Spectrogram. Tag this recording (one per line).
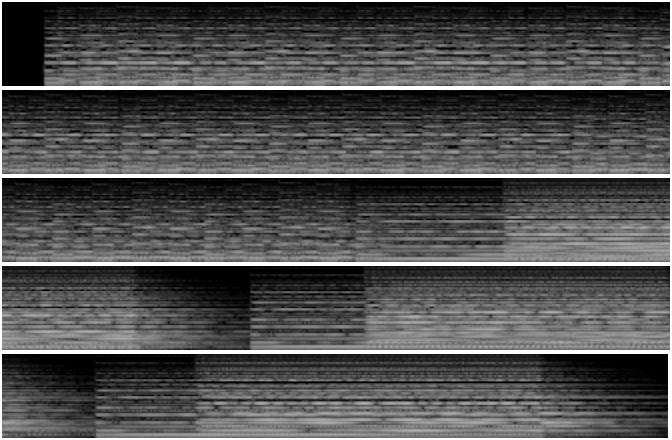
synthesizer
organ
